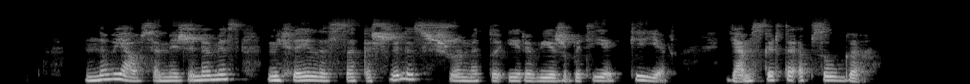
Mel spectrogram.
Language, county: Lithuanian, Alytus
